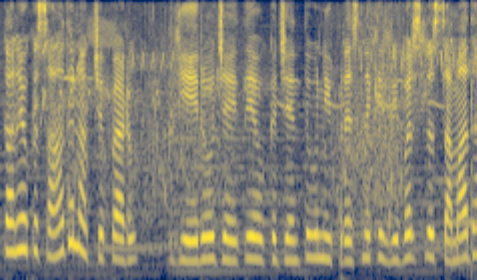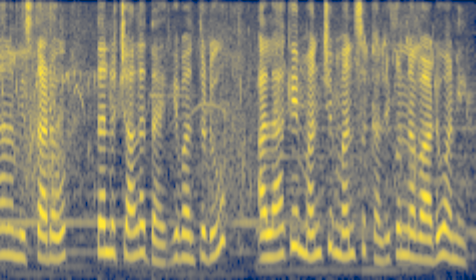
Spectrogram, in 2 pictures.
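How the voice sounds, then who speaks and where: A woman plays a kind young mermaid in a children's cartoon. The voice is high and earnest, as if explaining. Light music plays behind it. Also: moderate pace, a little mellow, close to an everyday voice. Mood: apologetic.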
